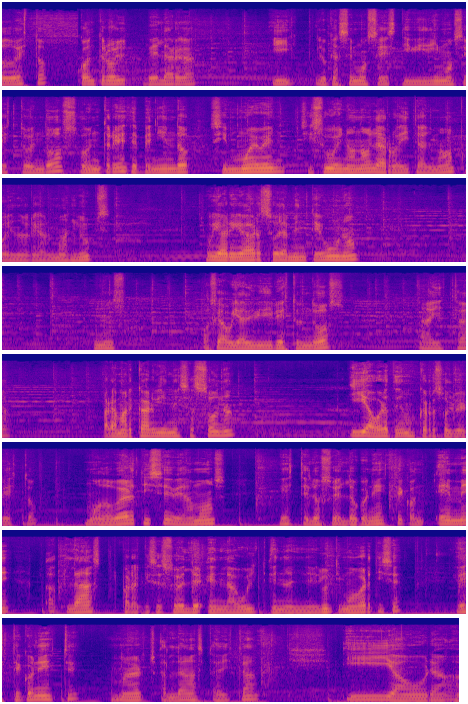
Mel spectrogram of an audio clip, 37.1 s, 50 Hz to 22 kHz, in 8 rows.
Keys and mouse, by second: 2.0 ctrl+b, 18.6-19.7 middle drag, 20.1 middle click, 21.1 shift+middle click, 21.8 middle click, 23.8 1, 24.8 click, 26.1 click, 27.6 m, 30.8 middle click, 32.2 click, 33.8 m, 34.8-37.0 middle drag.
